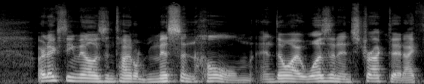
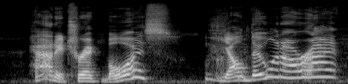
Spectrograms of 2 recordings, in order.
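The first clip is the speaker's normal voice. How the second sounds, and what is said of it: Put-on Southern American accent. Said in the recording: “I think I'm supposed to be doing a southern accent for this.”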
